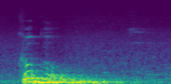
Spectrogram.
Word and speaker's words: cuckoo: So if you have a word like this, so this becomes cuckoo. First ka, second ka. So first one is stressed, it becomes a k. So cuckoo.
